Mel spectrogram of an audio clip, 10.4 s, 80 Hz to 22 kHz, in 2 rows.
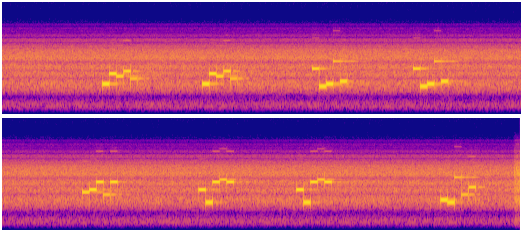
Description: Five-tone selective call (ZVEI), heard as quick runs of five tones, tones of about 70 ms, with radio hiss and a squelch burst at the end. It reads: 26574 26574 81223 81223 56949 61909 61909 21147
